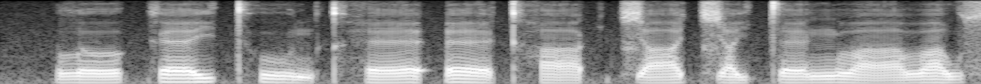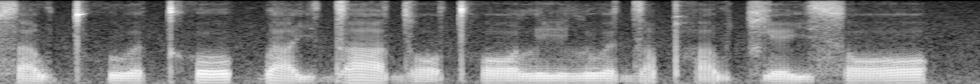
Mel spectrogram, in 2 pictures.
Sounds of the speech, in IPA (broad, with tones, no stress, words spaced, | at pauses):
lɤː˩˧kɛː˧˥jt̪ʰuː˧˩n kʰɛː˧˥ʔɛː˥˨kʰaː˧k̚ t͡ɕaː˧˥t͡ɕa˧˥jt̪ɛː˧˥ŋ ʋaː˩˧ʋa˧w sa˩wt̪ʰu˩˧ə̯ kʰoː˧˥k̚la˩j daː˥˨ dɔː˧˩t̪ʰɔː˧liː˧ lu˧ə̯da˧pʰa˩˧wt͡ɕeː˧j sɔː˧˥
